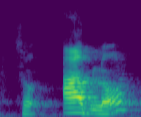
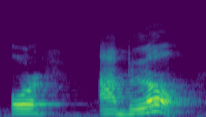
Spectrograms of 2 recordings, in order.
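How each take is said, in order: First: "hablo" stressed on HA; first-syllable stress. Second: "habló" with the last O stressed and held, slow; final O stress. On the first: Teacher stressing the first syllable of "hablo". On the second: Teacher slowly stressing the final O of "habló". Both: Shown as a demonstration. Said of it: "emphasizing the O".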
